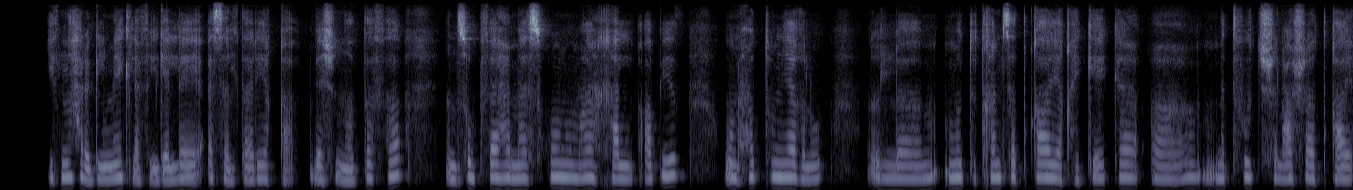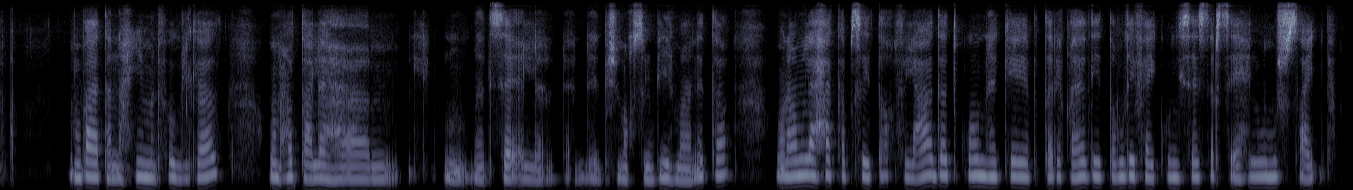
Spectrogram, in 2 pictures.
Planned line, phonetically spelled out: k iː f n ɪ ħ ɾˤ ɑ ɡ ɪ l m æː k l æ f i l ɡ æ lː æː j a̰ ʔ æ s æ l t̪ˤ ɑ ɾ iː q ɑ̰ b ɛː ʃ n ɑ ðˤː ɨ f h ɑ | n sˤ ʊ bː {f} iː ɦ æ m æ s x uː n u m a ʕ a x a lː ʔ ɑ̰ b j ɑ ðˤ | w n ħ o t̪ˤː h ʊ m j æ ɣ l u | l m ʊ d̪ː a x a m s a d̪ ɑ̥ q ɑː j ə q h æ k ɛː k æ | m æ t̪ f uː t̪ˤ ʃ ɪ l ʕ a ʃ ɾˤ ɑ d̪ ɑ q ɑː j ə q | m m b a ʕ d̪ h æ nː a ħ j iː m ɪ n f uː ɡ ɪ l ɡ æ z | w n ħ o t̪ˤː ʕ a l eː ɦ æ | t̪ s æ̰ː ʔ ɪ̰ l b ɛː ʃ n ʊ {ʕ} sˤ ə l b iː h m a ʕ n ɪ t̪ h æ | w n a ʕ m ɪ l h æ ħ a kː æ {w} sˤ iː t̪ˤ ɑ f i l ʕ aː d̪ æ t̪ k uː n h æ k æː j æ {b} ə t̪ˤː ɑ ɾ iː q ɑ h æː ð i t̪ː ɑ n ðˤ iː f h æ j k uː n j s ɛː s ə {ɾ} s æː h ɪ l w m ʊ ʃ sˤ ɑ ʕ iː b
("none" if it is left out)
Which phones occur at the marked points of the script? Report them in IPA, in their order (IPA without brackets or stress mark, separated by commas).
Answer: f, ɣ, b, b, ɾ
